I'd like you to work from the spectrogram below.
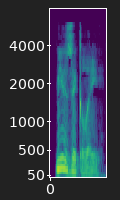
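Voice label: "musically", American English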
